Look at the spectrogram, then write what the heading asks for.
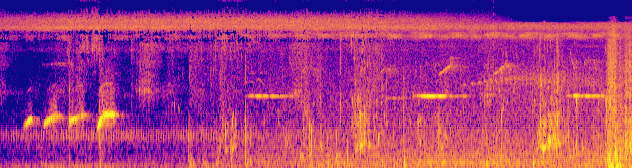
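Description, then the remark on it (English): A man paddling a wooden boat whistles back and forth with birds: a series of short, clear whistled notes rise and fall early on, followed by sparse, steady whistle tones spaced apart over a quiet outdoor background. “He knows this place inside out, and he's full on whistling back and over with the birds.”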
